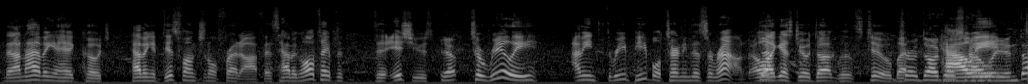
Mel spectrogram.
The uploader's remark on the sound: Day 4 from Radio Row at the Super Bowl.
